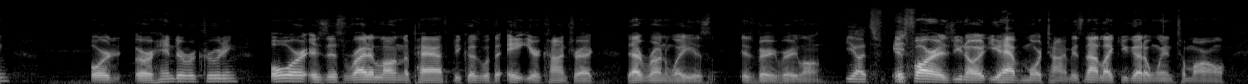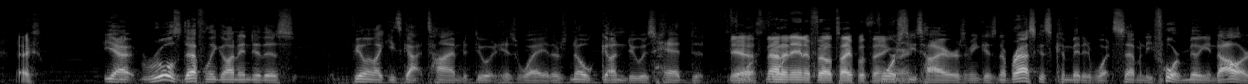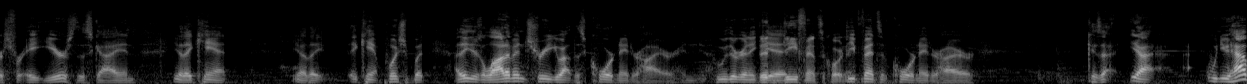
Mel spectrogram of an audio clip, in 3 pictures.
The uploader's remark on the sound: Live from Tanner's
